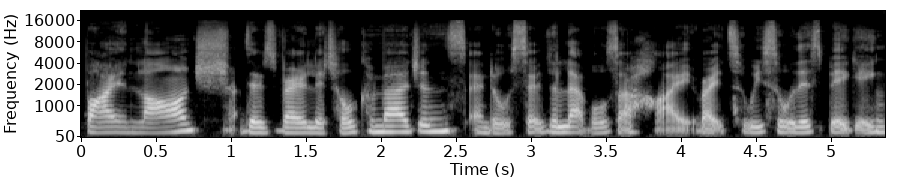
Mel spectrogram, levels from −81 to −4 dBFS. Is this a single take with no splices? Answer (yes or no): no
